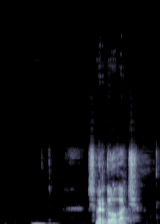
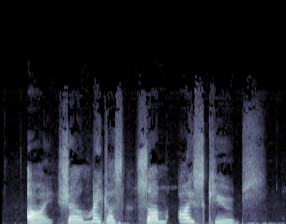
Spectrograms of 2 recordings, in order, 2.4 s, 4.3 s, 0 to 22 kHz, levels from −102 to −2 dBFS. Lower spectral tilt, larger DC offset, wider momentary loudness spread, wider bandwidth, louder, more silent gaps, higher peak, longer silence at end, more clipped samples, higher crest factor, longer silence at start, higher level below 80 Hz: about the same, -3.5 dB/octave vs -3.5 dB/octave; neither; second, 12 LU vs 17 LU; second, 8.2 kHz vs 12.5 kHz; second, -27 LUFS vs -20 LUFS; first, 1.26-1.31 s vs none; second, -8 dBFS vs -2 dBFS; about the same, 0.35 s vs 0.45 s; neither; about the same, 24 dB vs 20 dB; about the same, 0.5 s vs 0.4 s; second, -58 dBFS vs -50 dBFS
